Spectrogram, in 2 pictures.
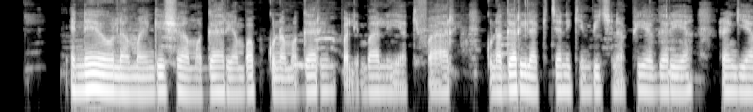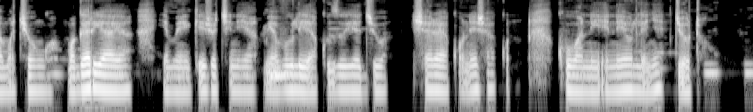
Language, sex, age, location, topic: Swahili, male, 25-35, Kisumu, finance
